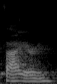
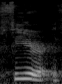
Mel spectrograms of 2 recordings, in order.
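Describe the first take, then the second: First: The first part sounds like 'fire'. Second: The first part sounds like 'fear'. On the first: This is how the speaker pronounces it. "I say fiery" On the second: Someone else pronounces it this way. "they pronounce it fear"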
